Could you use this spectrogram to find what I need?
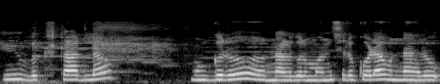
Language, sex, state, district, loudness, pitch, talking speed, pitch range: Telugu, female, Andhra Pradesh, Annamaya, -15 LUFS, 215 Hz, 95 wpm, 205-225 Hz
